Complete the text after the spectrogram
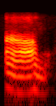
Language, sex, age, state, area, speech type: Sanskrit, male, 18-30, Bihar, rural, conversation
